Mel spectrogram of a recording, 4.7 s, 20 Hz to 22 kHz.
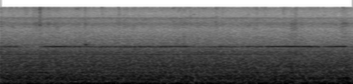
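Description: Steady rumble and hum inside an MRT-3 light-rail train car, with a faint steady high-pitched tone running through most of it.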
